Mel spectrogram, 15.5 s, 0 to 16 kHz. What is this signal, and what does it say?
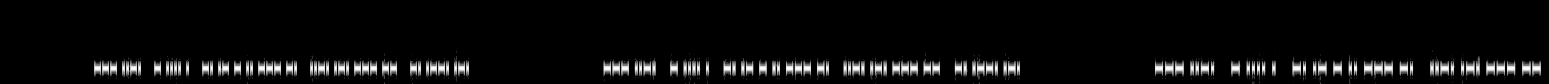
Morse code, heard as a keyed tone, about 51 wpm, 700 Hz. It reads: OF THE NATION FROM NPR OF THE NATION FROM NPR OF THE NATION FROM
